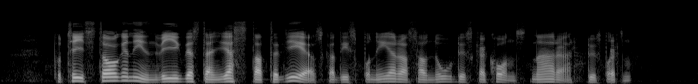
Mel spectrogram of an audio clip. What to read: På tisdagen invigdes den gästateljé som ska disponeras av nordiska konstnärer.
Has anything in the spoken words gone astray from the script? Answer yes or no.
yes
